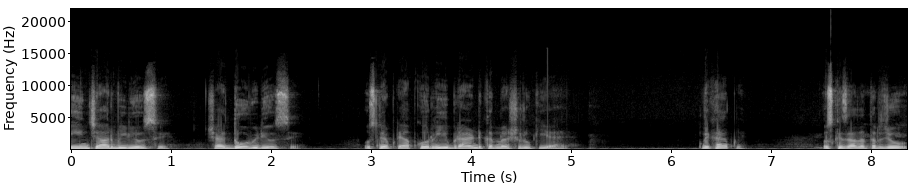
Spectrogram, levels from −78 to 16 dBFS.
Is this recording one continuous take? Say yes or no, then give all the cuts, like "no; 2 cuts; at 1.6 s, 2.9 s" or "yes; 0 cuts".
yes; 0 cuts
